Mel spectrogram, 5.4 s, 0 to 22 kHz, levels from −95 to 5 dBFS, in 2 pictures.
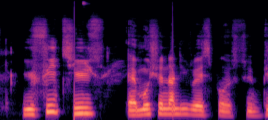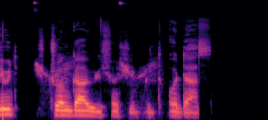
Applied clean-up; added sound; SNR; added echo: neural mask model Resemble Enhance denoiser.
